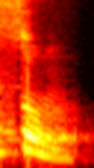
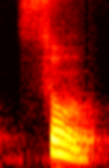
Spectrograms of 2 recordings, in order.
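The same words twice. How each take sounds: First: The first sound is a plain s, tongue inside. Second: The first sound has the tongue tip at the teeth. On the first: The speaker calls it wrong. "Bukan sum" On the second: The speaker calls it right. "ujung lidah ke ujung gisri atas"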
